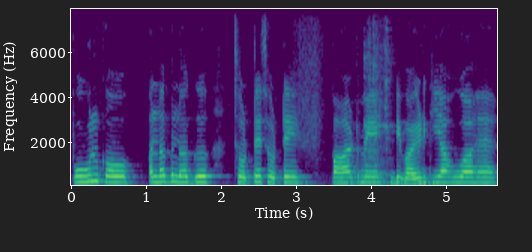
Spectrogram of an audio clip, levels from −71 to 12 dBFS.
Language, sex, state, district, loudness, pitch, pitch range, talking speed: Hindi, female, Punjab, Fazilka, -14 LUFS, 245 Hz, 235-260 Hz, 125 wpm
